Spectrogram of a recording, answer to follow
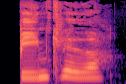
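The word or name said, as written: BENKLÆDER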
